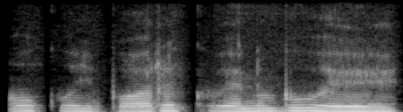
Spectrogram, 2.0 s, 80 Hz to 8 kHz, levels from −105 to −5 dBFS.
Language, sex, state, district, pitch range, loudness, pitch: Rajasthani, female, Rajasthan, Churu, 175-185 Hz, -26 LUFS, 180 Hz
